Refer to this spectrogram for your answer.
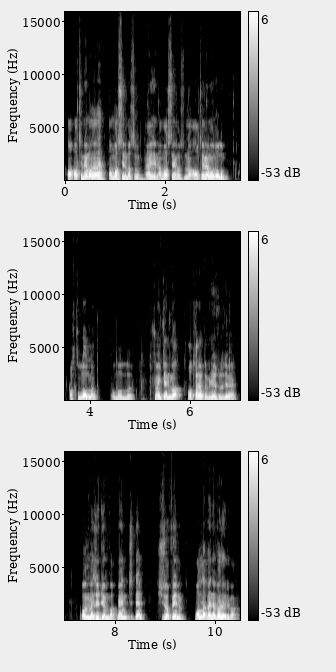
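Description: A young gaming YouTuber with a high voice rambles excitably through let's play commentary, trash-talking opponents and talking to himself.

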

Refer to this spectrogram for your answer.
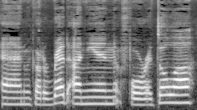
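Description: A woman's voice: fairly high pitch, fairly even intonation, moderate pace, no echo. Chatty Australian woman with a dry, close sound. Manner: chatty, thrifty, matter-of-fact price rundown. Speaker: vlogger. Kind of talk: casual grocery haul vlog. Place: inside a parked car.

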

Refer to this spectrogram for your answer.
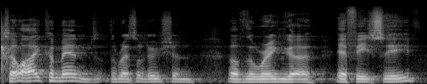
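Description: A man's voice: medium pitch, fairly even intonation, normal speed, darkish tone. An older man giving an emphatic, formal speech at a lectern in a conference hall, repeating phrases for force. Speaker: convention speaker.

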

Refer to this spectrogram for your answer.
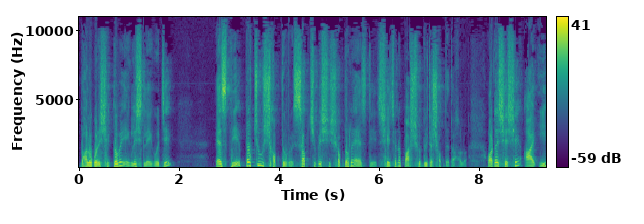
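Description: Lively Bengali man teaching pronunciation. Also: medium pitch. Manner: explains step by step, repeats example words slowly, often says "then come". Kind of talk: video lecture walking through a book.

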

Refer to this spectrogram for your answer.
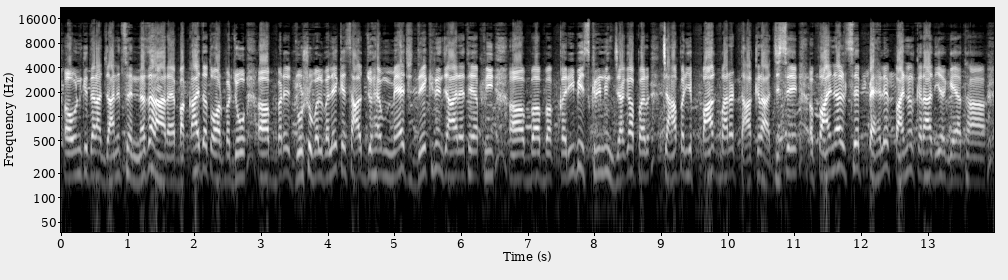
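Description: Man doing a live field news report, somewhat high and very bright voice, stumbling through fillers, recorded on a phone outdoors. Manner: halting, many fillers and restarts. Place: large open-air screening venue at night.

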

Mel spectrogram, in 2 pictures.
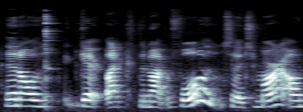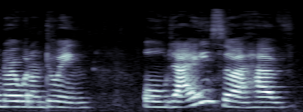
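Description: A woman's voice: mid-range voice, normal speed, bright, forceful tone, poor audio. A woman in her twenties chatting casually at a table as a guest. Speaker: guest, sister of host, fitness instructor. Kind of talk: casual chat. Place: small room indoors at a table. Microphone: camera a short distance away. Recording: background noise, clinking cutlery and bowls.

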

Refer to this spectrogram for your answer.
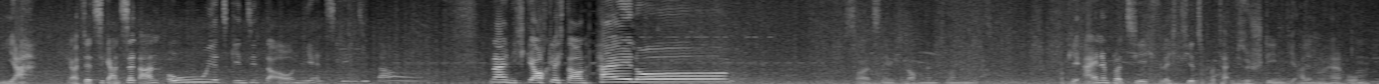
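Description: Excitable young man commentating a game. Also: on the high side, brisk, over music. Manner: animated, trash-talking, hums and mutters to himself. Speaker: gameplay commentator. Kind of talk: excited let's-play commentary. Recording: game sound effects and gunfire behind voice.

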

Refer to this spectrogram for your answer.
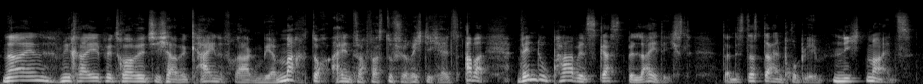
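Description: A man reading aloud, voicing a sharp-tongued older village woman who scolds dryly. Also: mid-range voice, big pitch swings, moderate pace, few pauses, husky, full character voice. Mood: dismissive. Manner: scolding, dry.

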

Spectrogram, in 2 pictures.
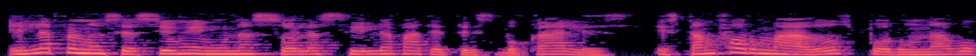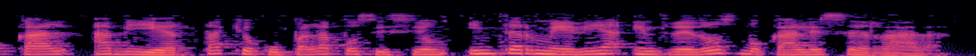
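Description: A woman teacher with a Honduran Spanish accent, reading a scripted lesson in a slow, deliberate way. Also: medium pitch, lively intonation, darkish tone, slight background noise.

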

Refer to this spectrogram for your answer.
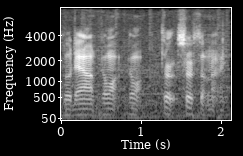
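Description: Excitable young-sounding gamer man, very bright voice. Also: fairly low pitch, racing, faint music behind. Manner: excitable, repeats words when panicking. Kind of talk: let's play commentary.

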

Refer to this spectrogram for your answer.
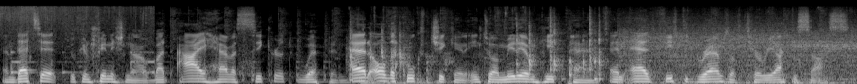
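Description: A young man giving calm, step-by-step cooking instructions in a scripted voice-over. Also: mid-range voice, normal speed, few pauses. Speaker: fitness cooking creator. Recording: voice-over over loud music. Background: background music.

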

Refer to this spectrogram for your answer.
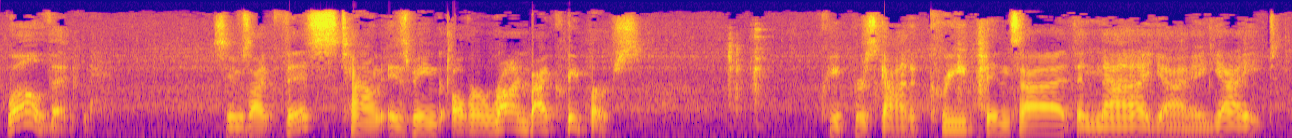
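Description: Melodramatic let's-play commentator, slow and lively. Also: mid-range voice, slight background noise, poor audio. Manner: melodramatic, panicky, repeats words in long strings. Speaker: gameplay commentator.

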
